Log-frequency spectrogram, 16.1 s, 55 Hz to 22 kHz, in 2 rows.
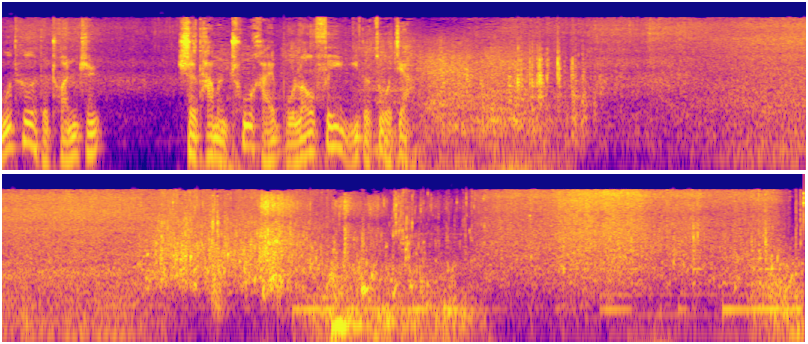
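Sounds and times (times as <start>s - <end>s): sea water splashing: 0.0s - 16.0s
low music notes: 11.0s - 16.0s.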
